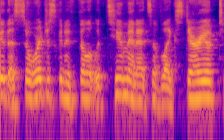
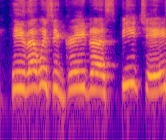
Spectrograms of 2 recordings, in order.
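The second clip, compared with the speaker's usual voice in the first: put-on Canadian accent; 7 semitones higher than usual. Recounting thanking a keynote speaker onstage in a lumber jacket; put-on Canadian-style voice. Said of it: "I like did the voice and everything".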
